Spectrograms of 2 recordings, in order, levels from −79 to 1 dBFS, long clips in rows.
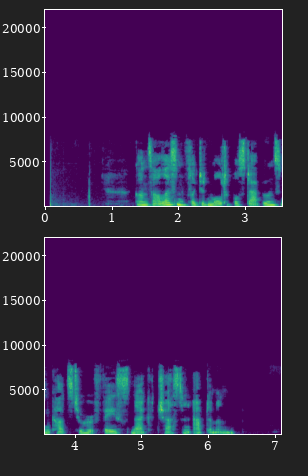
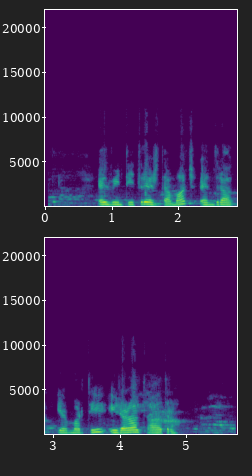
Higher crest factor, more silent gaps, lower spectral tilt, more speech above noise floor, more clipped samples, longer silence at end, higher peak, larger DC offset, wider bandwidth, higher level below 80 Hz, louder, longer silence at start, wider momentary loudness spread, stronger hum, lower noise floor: about the same, 18 dB vs 16 dB; neither; second, -4 dB/octave vs -6.5 dB/octave; first, 51 dB vs 28 dB; neither; first, 0.7 s vs 0 s; about the same, -2 dBFS vs -4 dBFS; neither; first, 8.4 kHz vs 7 kHz; first, -52 dBFS vs -62 dBFS; about the same, -19 LUFS vs -18 LUFS; about the same, 0.05 s vs 0.05 s; second, 17 LU vs 20 LU; neither; first, -71 dBFS vs -45 dBFS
